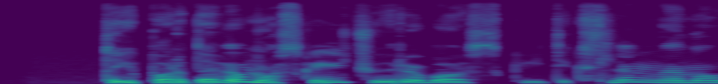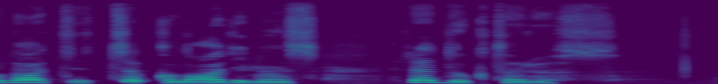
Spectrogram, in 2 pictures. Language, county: Lithuanian, Kaunas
